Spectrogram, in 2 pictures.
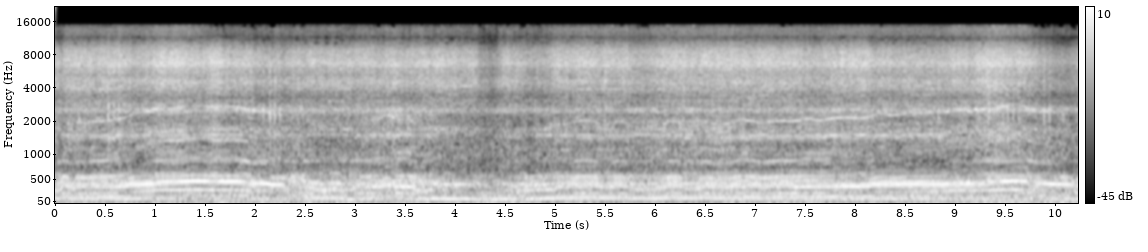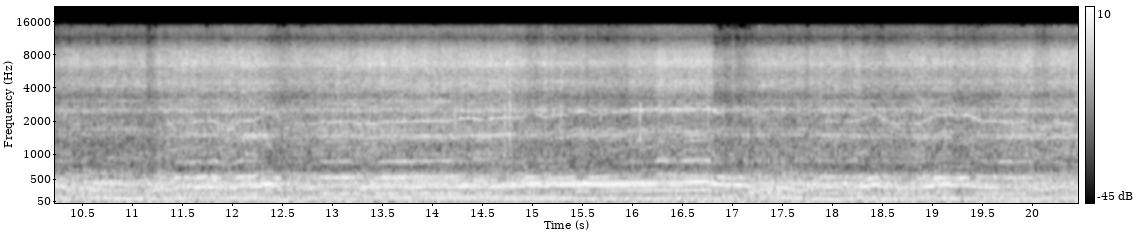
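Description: A race car engine roars loudly up close, revving up and down through the turns.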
